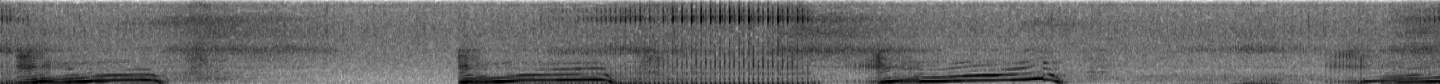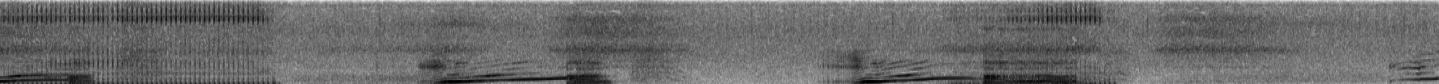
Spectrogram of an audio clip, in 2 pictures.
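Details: Several French Bulldogs asleep, snoring: each breath carries a thin, rising whistled wheeze over a low, rattling snort, with breaths roughly every two to three seconds and quiet pauses between.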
